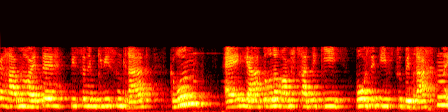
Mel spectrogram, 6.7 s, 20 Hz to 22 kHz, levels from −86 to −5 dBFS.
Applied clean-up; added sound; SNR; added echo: neural separator model SepFormer DNS4.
